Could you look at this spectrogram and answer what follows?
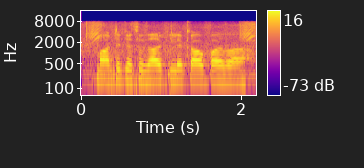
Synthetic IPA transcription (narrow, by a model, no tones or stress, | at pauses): maːʈikesʊd̪ʱaːɾkelijekaʊpaːebaː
